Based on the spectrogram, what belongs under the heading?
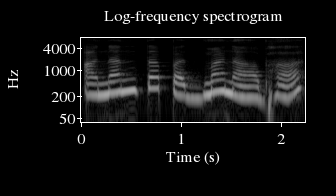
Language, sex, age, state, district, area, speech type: Kannada, female, 30-45, Karnataka, Chikkaballapur, urban, spontaneous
